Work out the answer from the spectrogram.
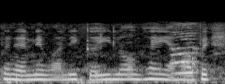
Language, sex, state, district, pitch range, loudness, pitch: Hindi, female, Maharashtra, Gondia, 225-245 Hz, -14 LUFS, 230 Hz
